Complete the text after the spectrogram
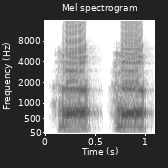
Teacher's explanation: Selanjutnya kaf kasrah ki, 1 harokat, ha fathah 1 harokat, ha tidak dibaca ha, tetapi ha dari dasar tenggorokan, hampir mirip sekali dengan huruf ha bahasa Indonesia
